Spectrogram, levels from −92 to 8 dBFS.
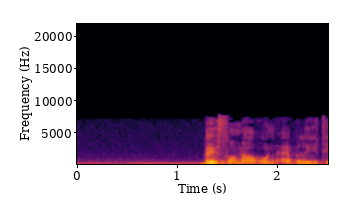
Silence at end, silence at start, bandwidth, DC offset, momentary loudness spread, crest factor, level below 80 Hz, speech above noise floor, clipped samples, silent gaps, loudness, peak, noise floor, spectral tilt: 0 s; 0.5 s; 8 kHz; under 0.1%; 25 LU; 22 dB; -56 dBFS; 27 dB; under 0.1%; none; -21 LUFS; -2 dBFS; -47 dBFS; -7 dB/octave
